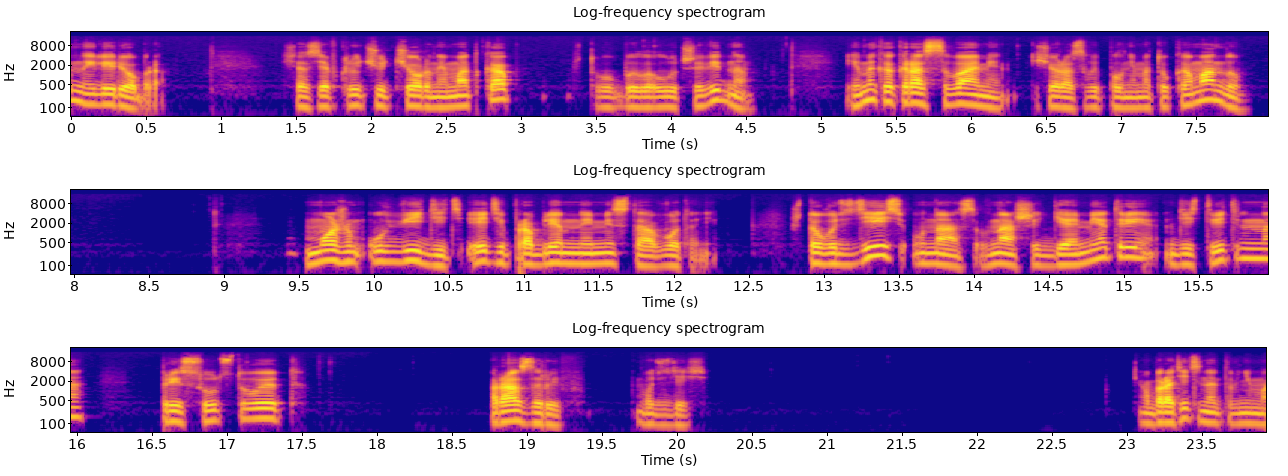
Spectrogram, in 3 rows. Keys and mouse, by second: 2.8-4.5 drag, 5.8 middle click, 7.6 click, 9.1-11.0 drag, 17.1 click, 18.3 click, 21.5-22.4 drag, 23.6-23.9 middle drag.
